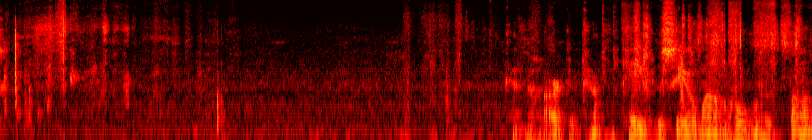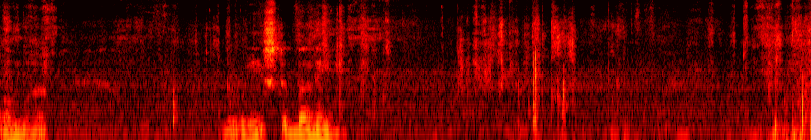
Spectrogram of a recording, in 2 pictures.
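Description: Paper pages rustle and flap as they are turned by hand.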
